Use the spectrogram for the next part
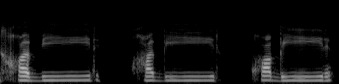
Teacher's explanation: पर वक्फ करेंगे जैसे खबीर खबीर खबीर ख्वाब तो मोटा रहेगा लेकिन बीर जो है वो बारीक रहेगी रा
